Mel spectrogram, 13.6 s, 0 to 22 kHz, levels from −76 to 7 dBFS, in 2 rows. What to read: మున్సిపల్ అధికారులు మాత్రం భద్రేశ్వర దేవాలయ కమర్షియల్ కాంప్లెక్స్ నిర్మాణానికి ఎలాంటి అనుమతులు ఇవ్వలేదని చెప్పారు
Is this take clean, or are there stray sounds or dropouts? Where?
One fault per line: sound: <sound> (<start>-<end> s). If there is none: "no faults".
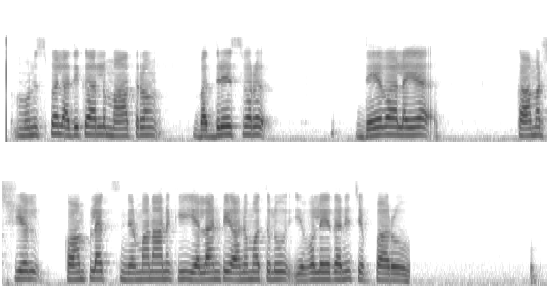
no faults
